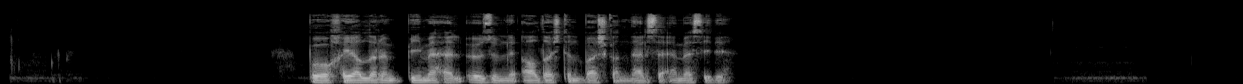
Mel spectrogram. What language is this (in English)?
Uyghur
